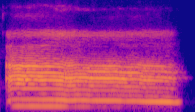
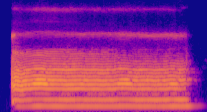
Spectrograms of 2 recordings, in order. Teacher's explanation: Um A, por exemplo, A na descrição fonética tradicional é uma vogal baixa central, significa que sua boca está aberta.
